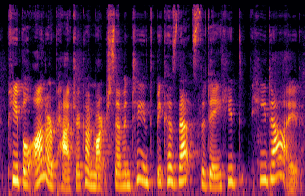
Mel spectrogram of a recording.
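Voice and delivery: projected, lilting read-aloud with punched openings; reading to children. Acted. Teacher reads Saint Patrick's life story to children, animated read-aloud. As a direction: read clearly to the class, lifting key words.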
